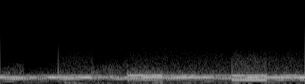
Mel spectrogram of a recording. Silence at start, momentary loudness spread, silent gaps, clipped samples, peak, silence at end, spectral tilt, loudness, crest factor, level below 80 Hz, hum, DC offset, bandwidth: 0 s; 5 LU; none; under 0.1%; -16 dBFS; 0 s; -11 dB/octave; -29 LUFS; 12 dB; -56 dBFS; none; under 0.1%; 2.7 kHz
